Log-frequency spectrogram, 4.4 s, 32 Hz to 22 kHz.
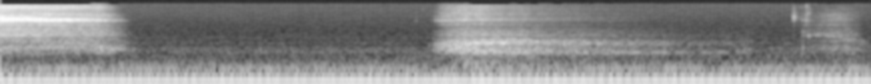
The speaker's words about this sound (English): We're going to breathe in 3 times and we're going to release 3 times, okay? You ready? 1, 2, 3, inhale.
